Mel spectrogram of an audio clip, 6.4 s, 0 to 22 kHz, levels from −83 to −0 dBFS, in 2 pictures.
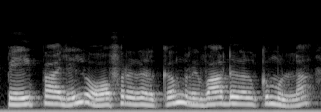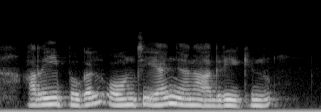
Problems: low volume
